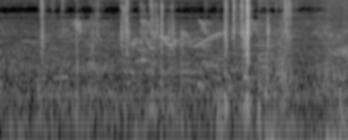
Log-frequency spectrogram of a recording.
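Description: Near silence with a few faint clicks and taps from handling the cable connection, the loudest a little over three and a half seconds in, and faint bird chirps about two to three seconds in.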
